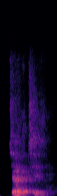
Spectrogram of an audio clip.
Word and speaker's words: Churchill: es de Brown y Churchill, o Churchill, pronunciémoslo un poco mejor, Churchill.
